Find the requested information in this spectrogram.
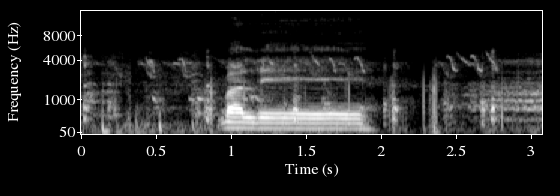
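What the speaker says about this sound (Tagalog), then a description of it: "akong isang native chicken na naglilimlim na siya" A native hen brooding on eggs gives a loud, close, drawn-out cluck with a harmonic, crow-like tone, set between softer clucks and someone speaking nearby.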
